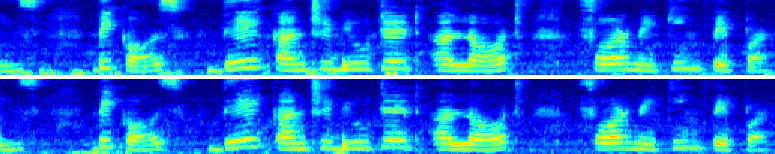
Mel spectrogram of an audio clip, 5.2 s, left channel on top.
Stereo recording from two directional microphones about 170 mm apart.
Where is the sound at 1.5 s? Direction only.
35° left (ahead or behind).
